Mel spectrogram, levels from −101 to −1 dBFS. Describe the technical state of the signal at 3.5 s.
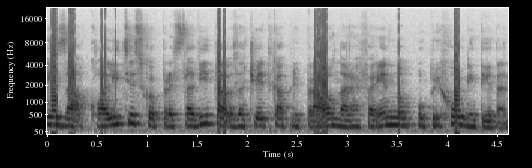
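At 3.52 s there's a single integer overflow crack: a speech peak about 1 dB over the limit wrapped to the opposite sign instead of clipping, giving one sharp snap.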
